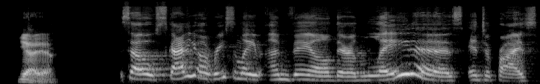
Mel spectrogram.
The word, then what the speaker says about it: Skydio: So the company's called Skydio. The name comes from putting together Skydio. Sky Okay. Studio. Yeah. So Skydio recently unveiled their latest enterprise drone.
